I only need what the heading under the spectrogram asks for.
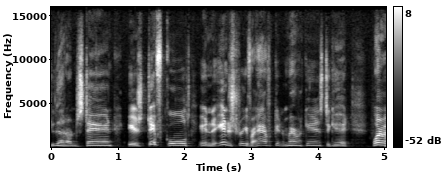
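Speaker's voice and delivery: put-on Southern accent. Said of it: "I don't know why I sound like a Southern redneck".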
